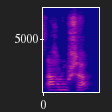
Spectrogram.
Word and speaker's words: Arlusia: Alors mon prénom se prononce Arloucha, mais il s'écrit Arlusia.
